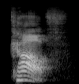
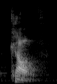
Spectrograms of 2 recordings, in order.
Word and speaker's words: calf: We don't pronounce the L when it comes after O or A and before another consonant like F or K. Like the word talk. We never say talk, we say I talk. You need also to say chalk or calf instead of calf.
